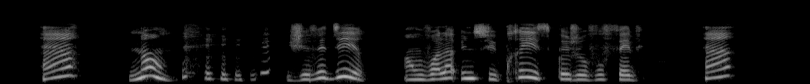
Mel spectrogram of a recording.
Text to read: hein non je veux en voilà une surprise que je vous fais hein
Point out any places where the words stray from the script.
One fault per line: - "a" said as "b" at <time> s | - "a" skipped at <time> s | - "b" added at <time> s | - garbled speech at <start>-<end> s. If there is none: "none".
- "dire" added at 3.3 s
